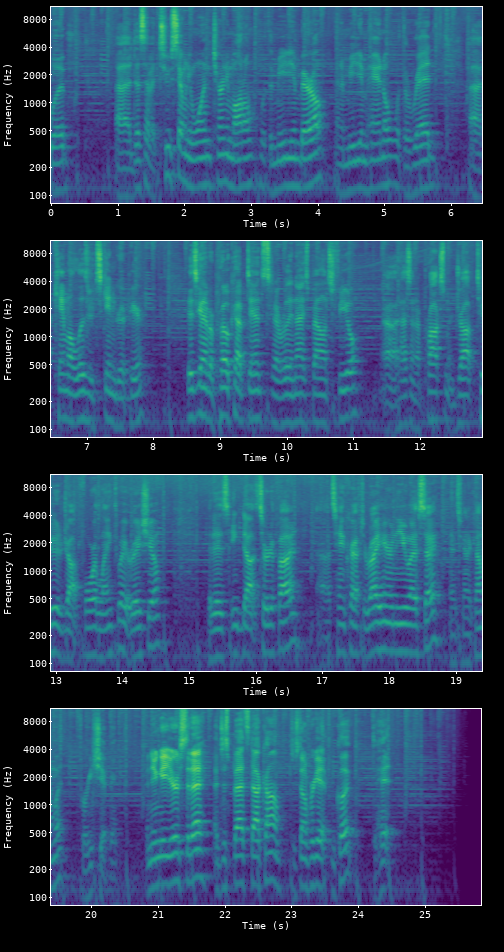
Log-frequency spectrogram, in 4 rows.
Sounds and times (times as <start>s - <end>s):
Speech: 0.0s - 0.3s, 1.0s - 7.9s, 8.5s - 14.7s, 15.3s - 24.6s
Music: 0.0s - 25.7s.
